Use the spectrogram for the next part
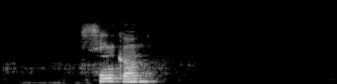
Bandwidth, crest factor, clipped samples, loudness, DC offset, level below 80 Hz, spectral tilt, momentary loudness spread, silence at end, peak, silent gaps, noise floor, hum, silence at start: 7 kHz; 20 dB; under 0.1%; -18 LUFS; under 0.1%; -62 dBFS; -7 dB/octave; 21 LU; 1.8 s; -2 dBFS; none; -69 dBFS; none; 0.8 s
